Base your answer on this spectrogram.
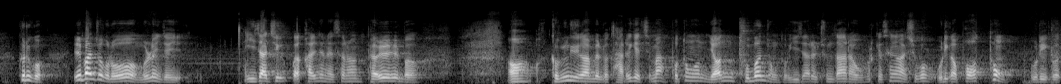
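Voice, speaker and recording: Against noticeable background noise, a man with a fairly high pitch talks at a very fast pace with ordinary pitch variation. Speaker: exam prep lecturer. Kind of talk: lecture.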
